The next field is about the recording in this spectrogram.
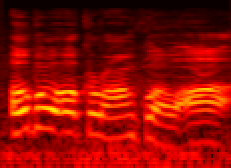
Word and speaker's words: Obo Okoronkwo: Obo Okoronkwo, outside linebacker out of Oklahoma.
